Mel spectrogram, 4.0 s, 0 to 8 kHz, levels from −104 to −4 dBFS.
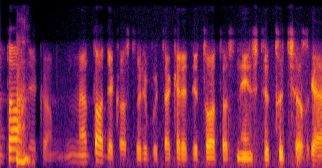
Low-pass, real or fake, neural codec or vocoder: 7.2 kHz; real; none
